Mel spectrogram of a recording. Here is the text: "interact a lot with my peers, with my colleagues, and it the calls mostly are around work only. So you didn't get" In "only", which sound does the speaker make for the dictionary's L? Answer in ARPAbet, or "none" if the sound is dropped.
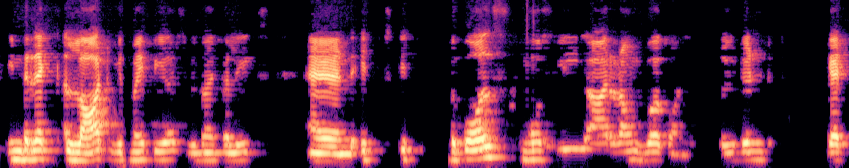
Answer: none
